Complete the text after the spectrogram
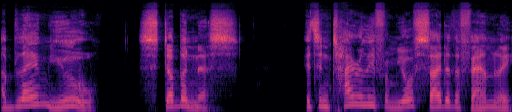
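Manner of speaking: very high-pitched put-on Scottish accent. Improvising an acted scene where both partners do accents, speak in a put-on accent. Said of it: "This time we both have to do accents".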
